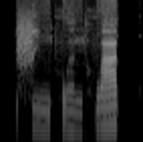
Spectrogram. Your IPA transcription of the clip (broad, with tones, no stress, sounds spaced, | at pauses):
f i̤˨˩ m h w ə̤˨˩ n h w a˦˥ t̚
